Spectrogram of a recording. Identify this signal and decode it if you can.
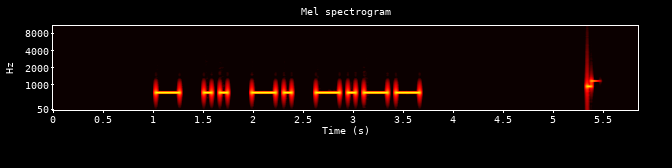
Morse code, heard as a keyed tone, about 16 wpm, 700 Hz. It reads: TINY
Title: Four Letter Words - 15wpm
